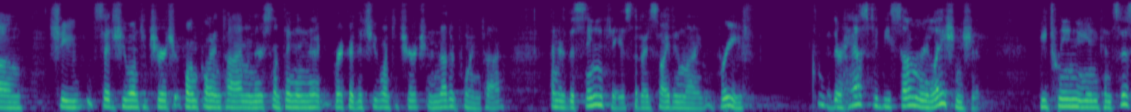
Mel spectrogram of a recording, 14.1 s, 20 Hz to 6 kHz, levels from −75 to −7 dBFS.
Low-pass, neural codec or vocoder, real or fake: 5.4 kHz; codec, 44.1 kHz, 2.6 kbps, SNAC; fake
